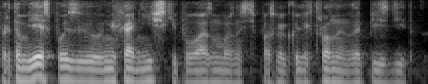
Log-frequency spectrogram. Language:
Russian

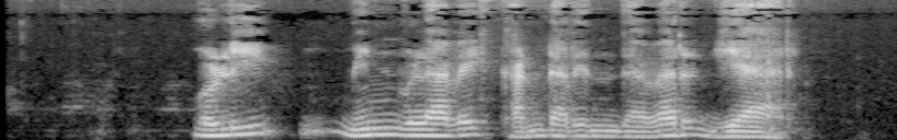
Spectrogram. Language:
Tamil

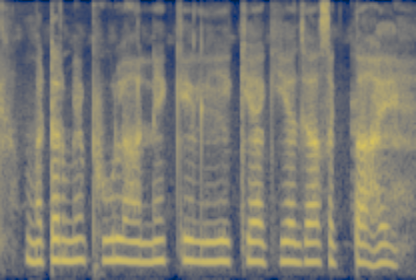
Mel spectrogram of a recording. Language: Hindi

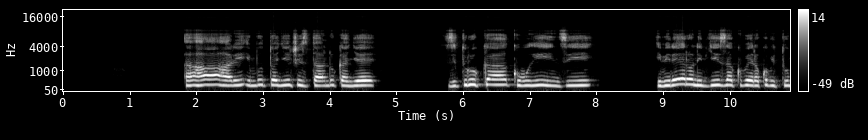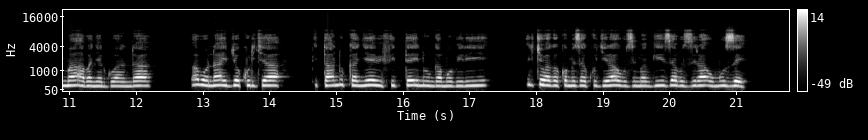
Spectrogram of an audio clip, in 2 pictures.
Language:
Kinyarwanda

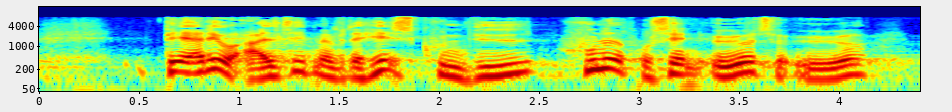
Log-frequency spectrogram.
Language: Danish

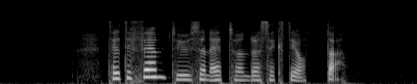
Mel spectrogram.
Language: Swedish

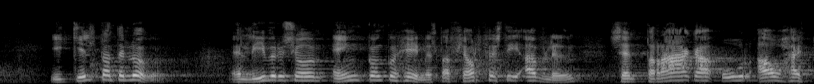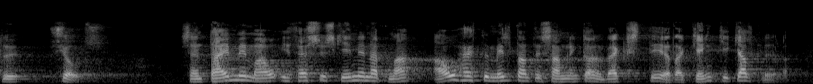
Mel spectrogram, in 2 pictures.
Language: Icelandic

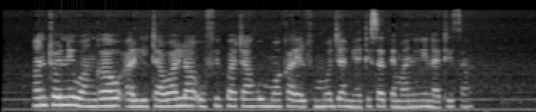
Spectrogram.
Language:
Swahili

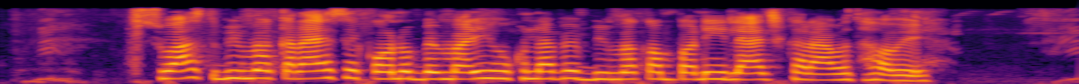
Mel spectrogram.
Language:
Bhojpuri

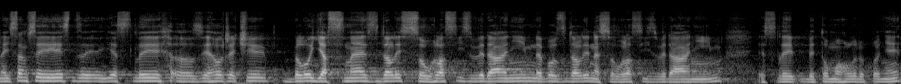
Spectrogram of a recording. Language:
Czech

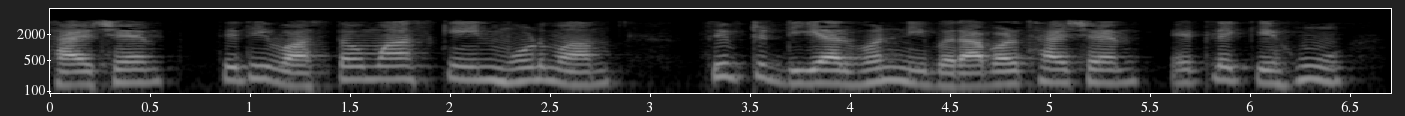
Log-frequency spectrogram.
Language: Gujarati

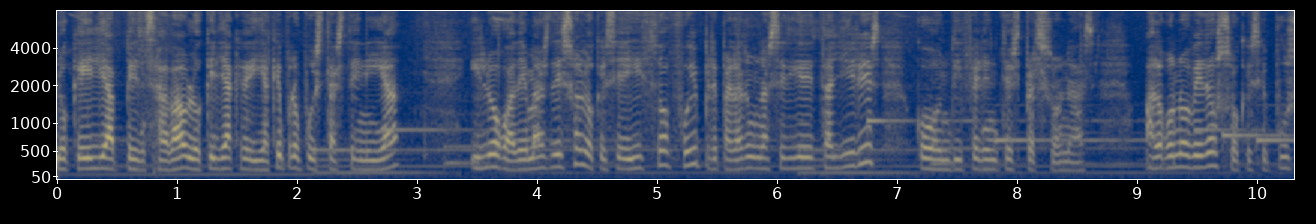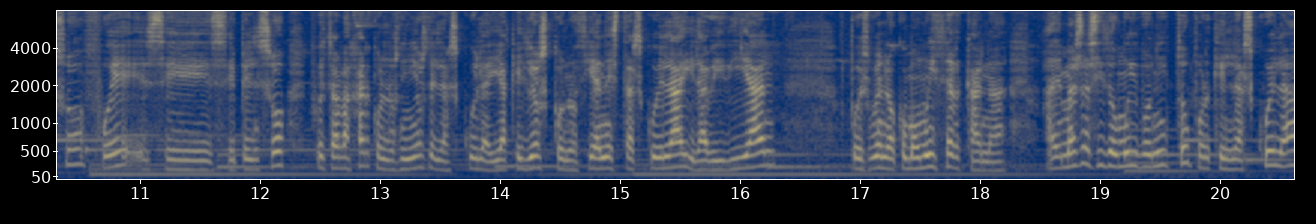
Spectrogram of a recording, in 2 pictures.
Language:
Spanish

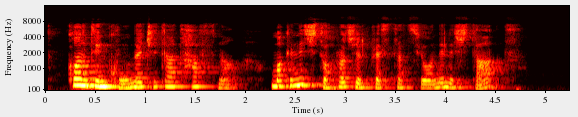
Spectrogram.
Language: Maltese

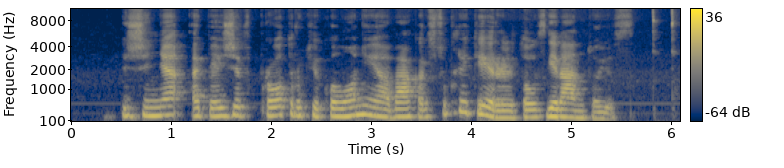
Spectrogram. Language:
Lithuanian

